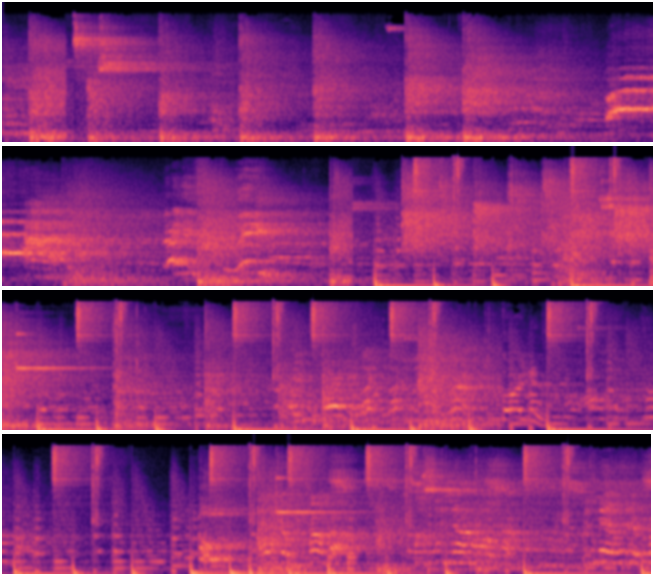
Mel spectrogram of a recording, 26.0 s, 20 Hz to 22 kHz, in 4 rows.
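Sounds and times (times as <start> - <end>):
basketball bouncing on court: 0.2 - 5.1, 8.4 - 8.8, 9.8 - 10.2, 10.8 - 15.2, 17.1 - 17.9, 23.2 - 24.4
music: 9.9 - 26.0
voices: 15.5 - 19.8, 21.5 - 26.0.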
